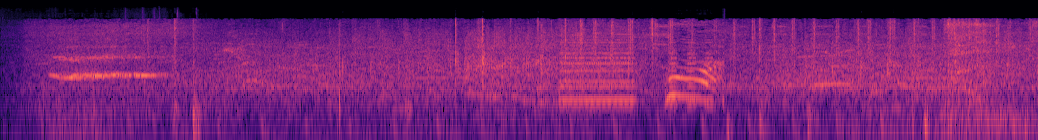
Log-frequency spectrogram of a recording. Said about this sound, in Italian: Vai, sigla!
